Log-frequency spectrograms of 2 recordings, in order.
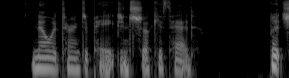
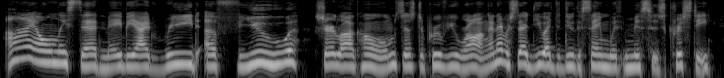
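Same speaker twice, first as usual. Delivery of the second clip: put-on bickering old lady; 2 semitones higher, 8 dB louder than usual. Missus J bickering with Bill.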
